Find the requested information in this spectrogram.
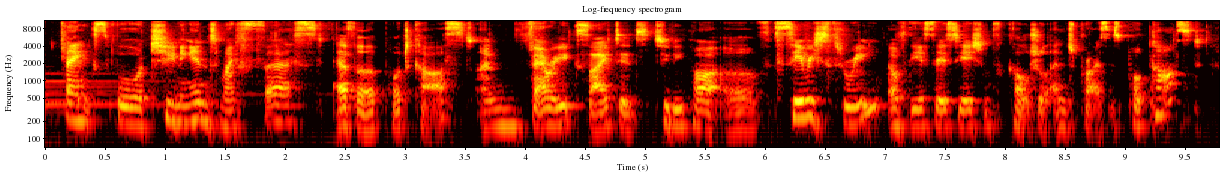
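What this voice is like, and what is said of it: Rich, polished radio voice. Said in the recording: “owner of a fantastic radio voice”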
